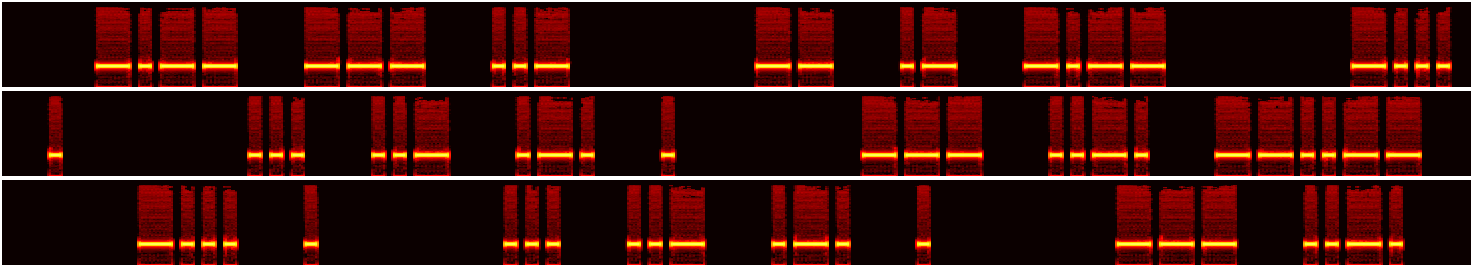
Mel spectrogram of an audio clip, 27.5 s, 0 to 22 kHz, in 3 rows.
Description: Morse code, heard as a keyed tone, about 18 wpm, spaced as for 12 wpm, 1000 Hz. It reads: YOU MAY BE SURE OF, BE SURE OF
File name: qotdfiles / 12wpm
